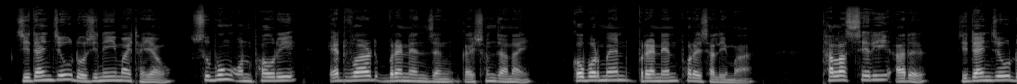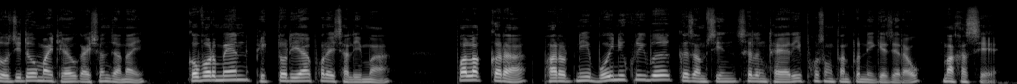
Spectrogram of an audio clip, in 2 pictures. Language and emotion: Bodo, neutral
